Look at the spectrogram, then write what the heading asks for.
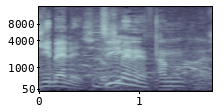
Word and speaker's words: Jiménez: Jiménez. Jiménez. Es pronunciat així amb la G catalana. Amb la G catalana. No G de castellà.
